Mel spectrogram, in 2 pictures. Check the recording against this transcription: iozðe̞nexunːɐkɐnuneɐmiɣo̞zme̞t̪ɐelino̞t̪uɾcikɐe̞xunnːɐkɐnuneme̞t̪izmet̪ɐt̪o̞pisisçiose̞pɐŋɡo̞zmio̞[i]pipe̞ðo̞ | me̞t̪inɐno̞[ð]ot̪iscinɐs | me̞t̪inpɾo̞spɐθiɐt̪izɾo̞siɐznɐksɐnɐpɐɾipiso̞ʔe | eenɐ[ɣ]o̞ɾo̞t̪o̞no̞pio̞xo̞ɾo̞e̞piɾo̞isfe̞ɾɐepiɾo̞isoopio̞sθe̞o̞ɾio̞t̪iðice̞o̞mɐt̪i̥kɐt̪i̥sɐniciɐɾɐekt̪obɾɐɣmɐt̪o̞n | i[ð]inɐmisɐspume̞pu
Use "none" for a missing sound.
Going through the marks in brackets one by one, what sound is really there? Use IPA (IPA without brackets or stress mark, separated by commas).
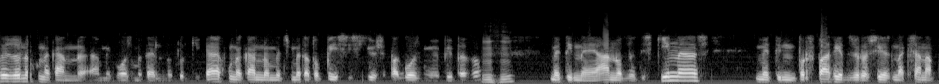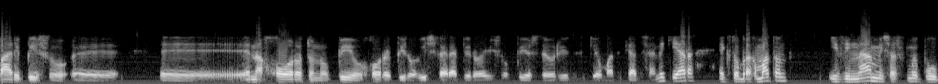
e, ð, x, ð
